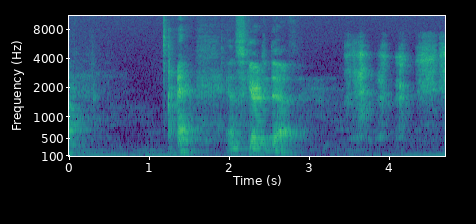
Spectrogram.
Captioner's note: chuckles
